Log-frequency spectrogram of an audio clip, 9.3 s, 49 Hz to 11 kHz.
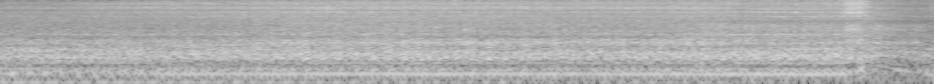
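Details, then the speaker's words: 1965 Ford Mustang coupe with swapped 289 or 302 V8 (owner suspects 289), just after a true cold start following a week unused: even, steady idle with a low rumble and no misses, ticks or knocks; smells of old gas. "like old gas yeah it doesn't sound too bad back here either"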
